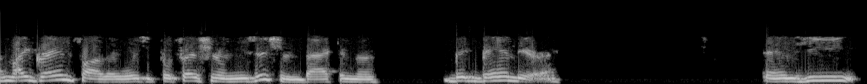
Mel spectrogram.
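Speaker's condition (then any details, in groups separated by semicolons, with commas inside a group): Cerebral palsy; lifelong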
